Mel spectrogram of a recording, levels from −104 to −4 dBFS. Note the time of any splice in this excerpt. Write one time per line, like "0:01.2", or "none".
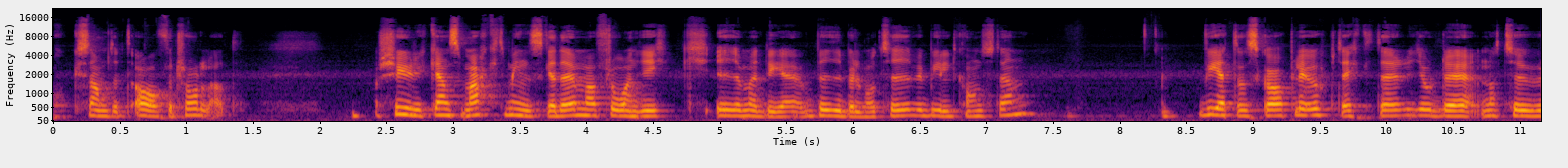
0:02.4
